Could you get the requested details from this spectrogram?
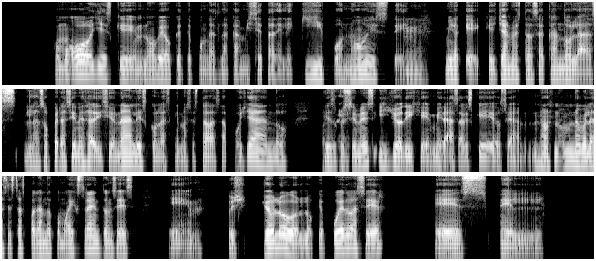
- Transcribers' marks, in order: none
- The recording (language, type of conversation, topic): Spanish, podcast, ¿Cuál fue un momento que cambió tu vida por completo?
